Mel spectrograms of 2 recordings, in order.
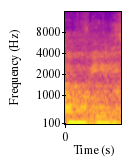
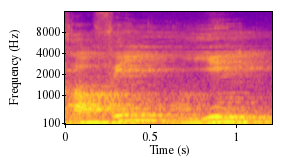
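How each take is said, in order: First: The word ends with a short i sound. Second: The word ends with a doubled -iyyi sound. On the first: The speaker calls it wrong. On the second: The speaker calls it right.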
